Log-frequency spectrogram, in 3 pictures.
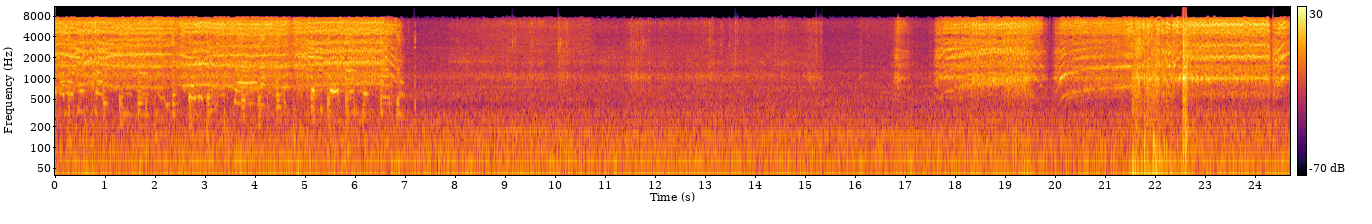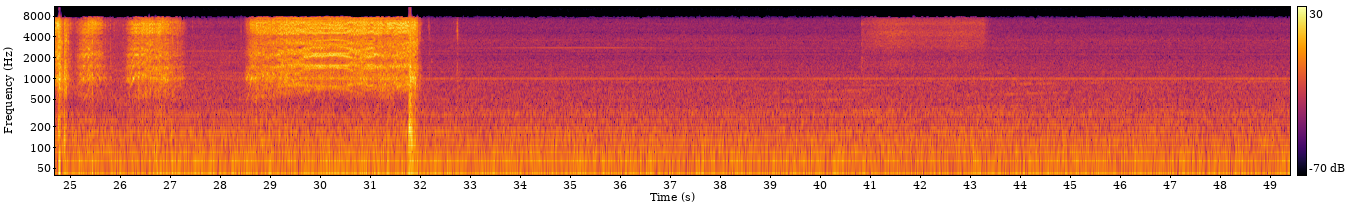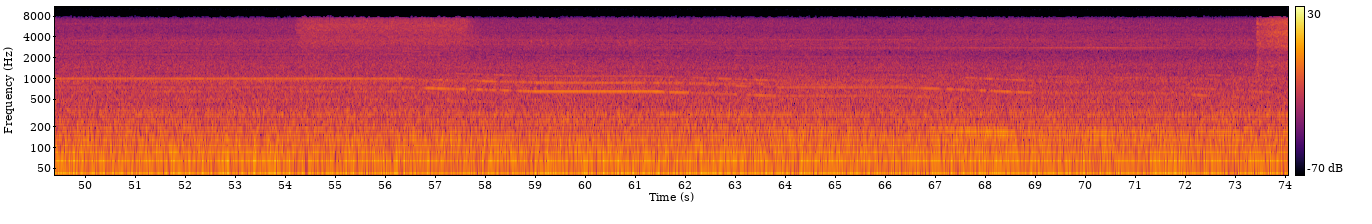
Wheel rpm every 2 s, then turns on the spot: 200, 200, 200, 100, 20, 20, 20, 20, 10, 150, 150, 200, 120, 50, 100, 190, 20, 0, 0, 0, 0, 0, 0, 0, 0, 0, 0, 0, 0, 0, 0, 0, 0, 0, 0, 0, 0.
6-16 32-34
